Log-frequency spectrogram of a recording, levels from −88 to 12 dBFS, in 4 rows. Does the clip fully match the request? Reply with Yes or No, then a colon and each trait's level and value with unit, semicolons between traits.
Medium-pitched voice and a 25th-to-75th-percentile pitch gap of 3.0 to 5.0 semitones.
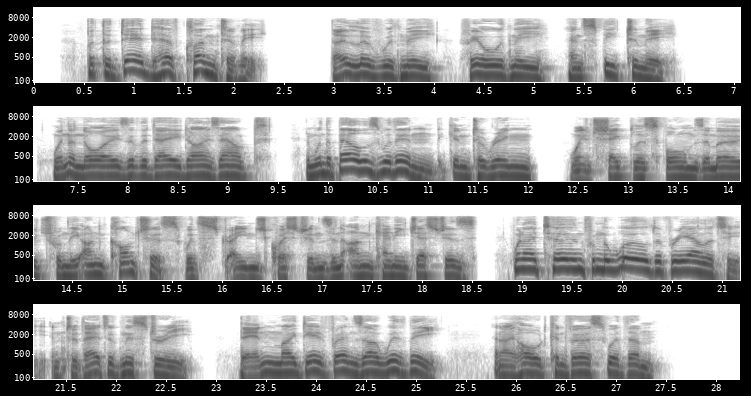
No: low, 125 Hz; average, 3.9 semitones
